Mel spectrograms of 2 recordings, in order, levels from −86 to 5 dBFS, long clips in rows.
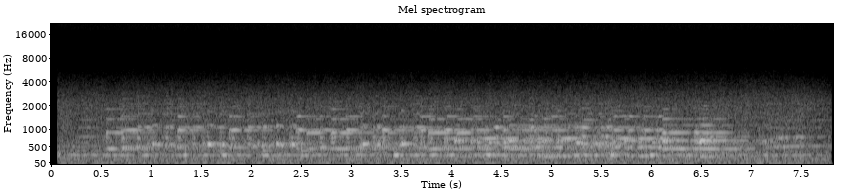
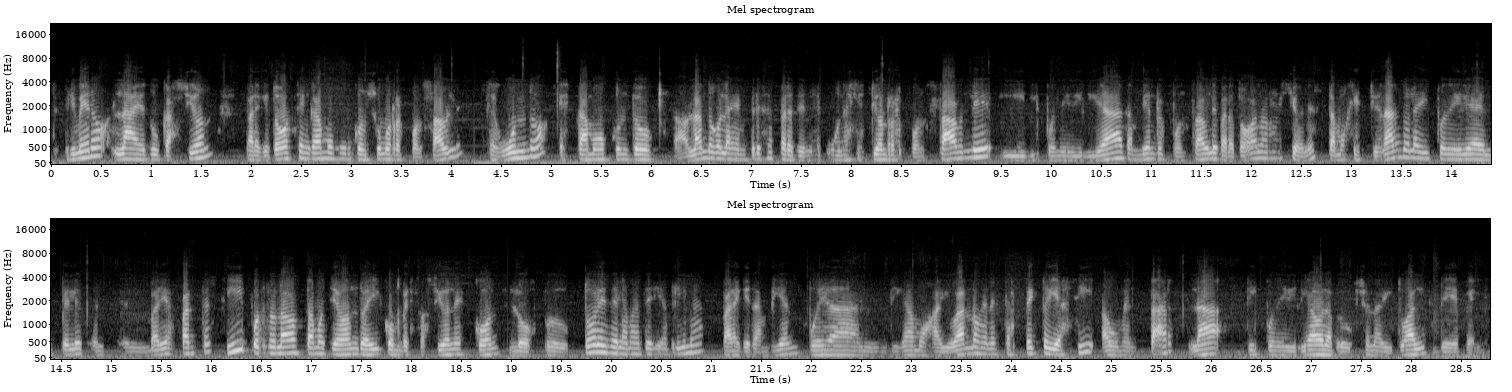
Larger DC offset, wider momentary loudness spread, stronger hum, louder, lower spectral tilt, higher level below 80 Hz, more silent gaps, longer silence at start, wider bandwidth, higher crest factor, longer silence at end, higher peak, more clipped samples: neither; about the same, 8 LU vs 10 LU; neither; second, -29 LUFS vs -18 LUFS; about the same, -9 dB/octave vs -9 dB/octave; about the same, -46 dBFS vs -42 dBFS; neither; about the same, 0.05 s vs 0 s; first, over 20 kHz vs 7.2 kHz; about the same, 16 dB vs 18 dB; about the same, 0 s vs 0 s; second, -12 dBFS vs 0 dBFS; neither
